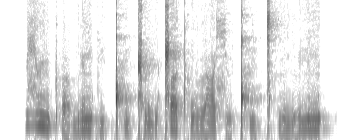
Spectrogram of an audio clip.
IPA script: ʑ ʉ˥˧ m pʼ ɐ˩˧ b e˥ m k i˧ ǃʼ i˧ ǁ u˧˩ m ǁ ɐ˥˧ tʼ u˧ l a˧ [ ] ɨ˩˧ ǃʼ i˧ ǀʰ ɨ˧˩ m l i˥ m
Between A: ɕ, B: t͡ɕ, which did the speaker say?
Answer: A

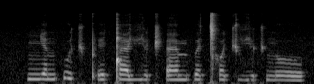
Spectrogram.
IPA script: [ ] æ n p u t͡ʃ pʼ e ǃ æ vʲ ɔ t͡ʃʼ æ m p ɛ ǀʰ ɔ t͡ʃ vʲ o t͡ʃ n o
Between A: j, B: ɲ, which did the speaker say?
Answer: B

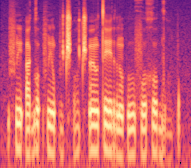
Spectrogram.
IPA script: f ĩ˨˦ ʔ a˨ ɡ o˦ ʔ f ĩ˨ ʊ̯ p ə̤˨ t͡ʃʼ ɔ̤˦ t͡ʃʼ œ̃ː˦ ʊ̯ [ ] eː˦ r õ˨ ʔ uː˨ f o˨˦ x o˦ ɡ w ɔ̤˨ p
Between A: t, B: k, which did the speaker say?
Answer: A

